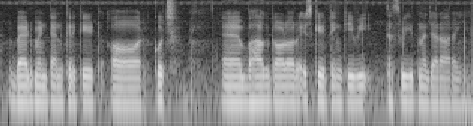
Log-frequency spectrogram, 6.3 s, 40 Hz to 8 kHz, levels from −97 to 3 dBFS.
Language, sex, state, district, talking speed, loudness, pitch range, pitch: Hindi, male, Uttar Pradesh, Saharanpur, 135 wpm, -19 LUFS, 105-110 Hz, 110 Hz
